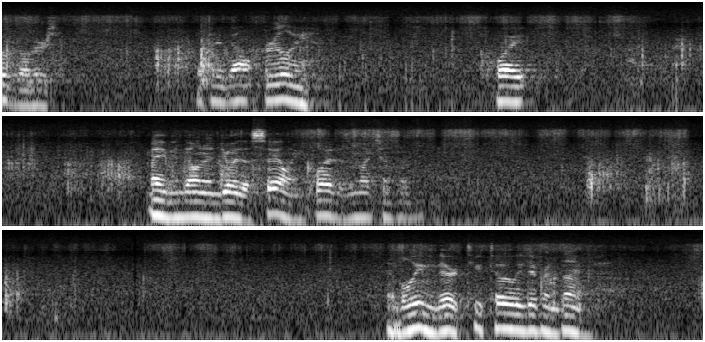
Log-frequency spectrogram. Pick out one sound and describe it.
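A middle-aged man speaks calmly in short phrases, close by.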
